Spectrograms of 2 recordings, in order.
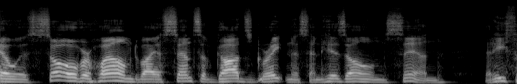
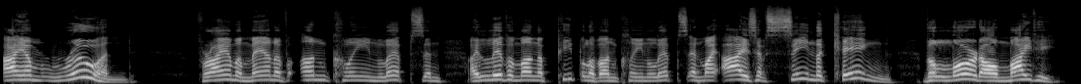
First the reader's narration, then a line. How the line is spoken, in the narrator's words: he cried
